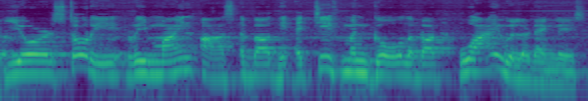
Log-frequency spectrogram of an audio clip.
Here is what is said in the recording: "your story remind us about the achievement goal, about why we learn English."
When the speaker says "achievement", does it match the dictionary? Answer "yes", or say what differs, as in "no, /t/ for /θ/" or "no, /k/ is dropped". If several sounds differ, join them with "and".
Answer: yes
